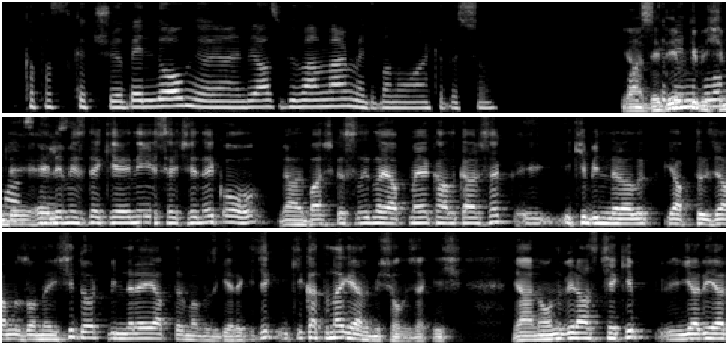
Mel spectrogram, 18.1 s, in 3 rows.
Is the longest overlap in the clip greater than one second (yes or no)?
yes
